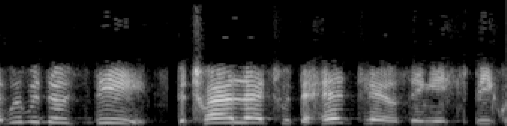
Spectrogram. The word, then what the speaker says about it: Twi'lek: I think it's pronounced Twi'lek, by the way. Okay, Twi'lek then.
